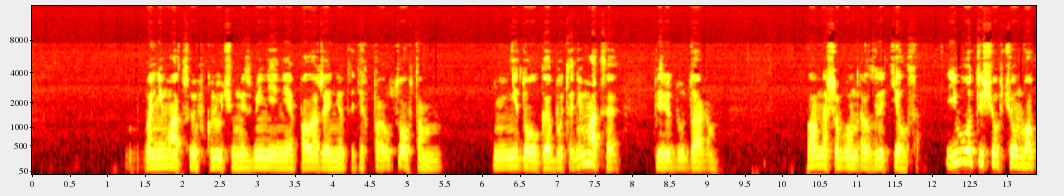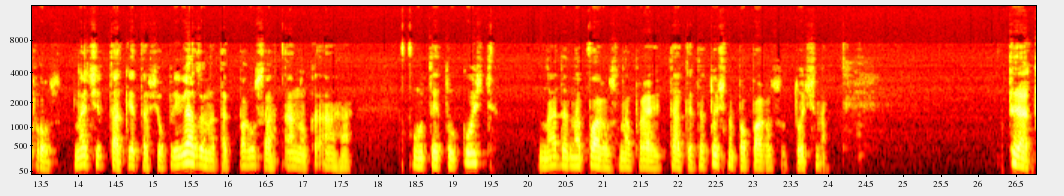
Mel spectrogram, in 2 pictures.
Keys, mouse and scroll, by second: 10.6-12.6 scroll down 1, 15.3 middle click, 15.3 scroll down 1, 18.2 click, 19.4 click, 21.0 middle click.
